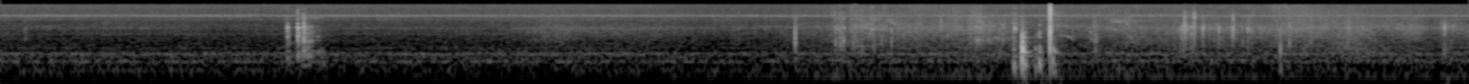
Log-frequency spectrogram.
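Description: Bare tomahawk rib bone set down on a round wooden cutting board: a sharp double knock a little past halfway, with light handling rustles around it. Earlier, about a second and a half in, a short scrape of a knife drawn through the meat, over a faint steady high whine.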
